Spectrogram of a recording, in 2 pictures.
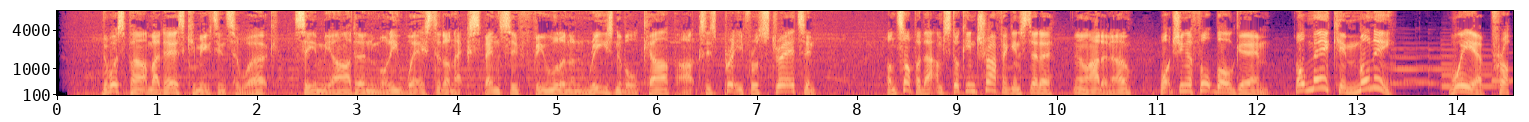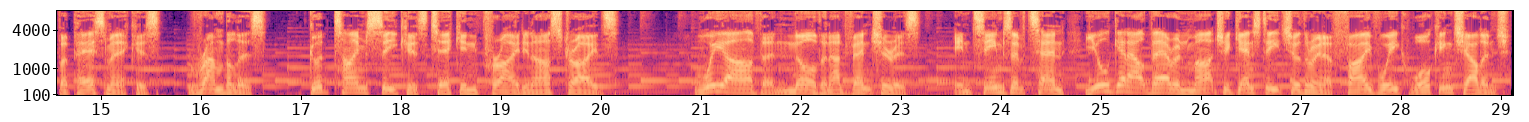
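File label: English, male, Northern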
